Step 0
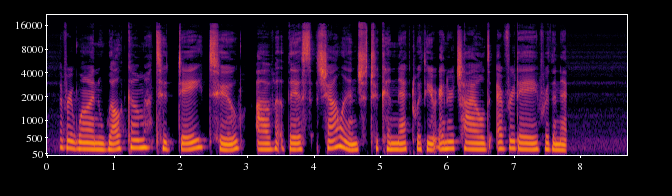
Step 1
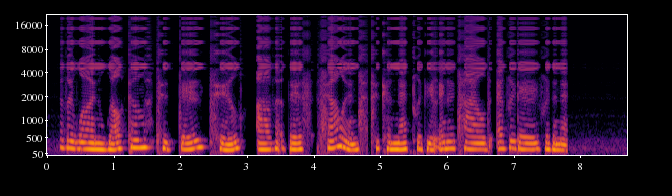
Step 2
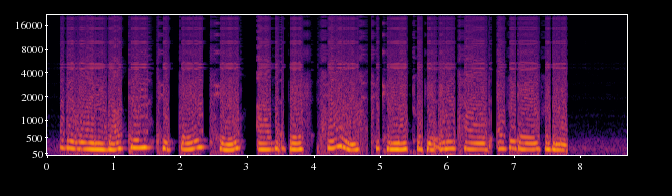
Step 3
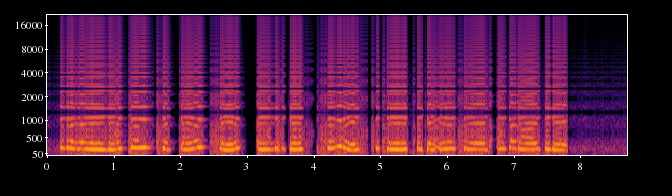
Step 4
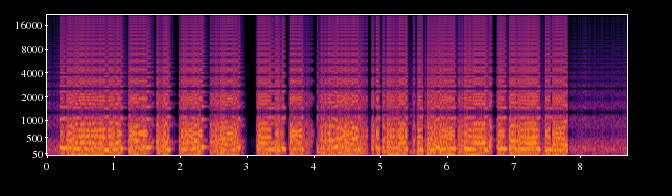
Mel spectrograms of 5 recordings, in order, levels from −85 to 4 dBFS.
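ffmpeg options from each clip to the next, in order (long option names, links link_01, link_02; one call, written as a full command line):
ffmpeg -i in.wav -af "aemphasis=mode=reproduction:type=riaa,flanger=delay=16.5:depth=3.5:speed=1.3,acrusher=samples=9:mix=1:aa=0.000001,volume=-3.5dB" out.wav
ffmpeg -i in.wav -filter_complex "[0:a]equalizer=frequency=1200:width_type=o:width=2.1:gain=-5,asplit=2[link_01][link_02];[link_02]aeval=exprs='(mod(18.8*val(0)+1,2)-1)/18.8':channel_layout=same,volume=-5dB[link_03];[link_01][link_03]amix=inputs=2:normalize=0" out.wav
ffmpeg -i in.wav -filter_complex "[0:a]asplit=2[link_01][link_02];[link_02]acompressor=threshold=-28dB:ratio=6,volume=3dB[link_03];[link_01][link_03]amix=inputs=2:normalize=0,acrusher=samples=35:mix=1:aa=0.000001" out.wav
ffmpeg -i in.wav -af "aeval=exprs='0.106*(abs(mod(val(0)/0.106+3,4)-2)-1)':channel_layout=same,volume=8.5dB" out.wav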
